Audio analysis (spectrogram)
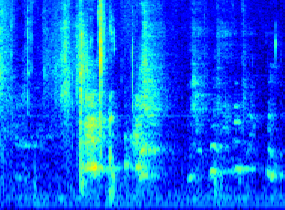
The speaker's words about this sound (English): Oh, that was a big sip.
